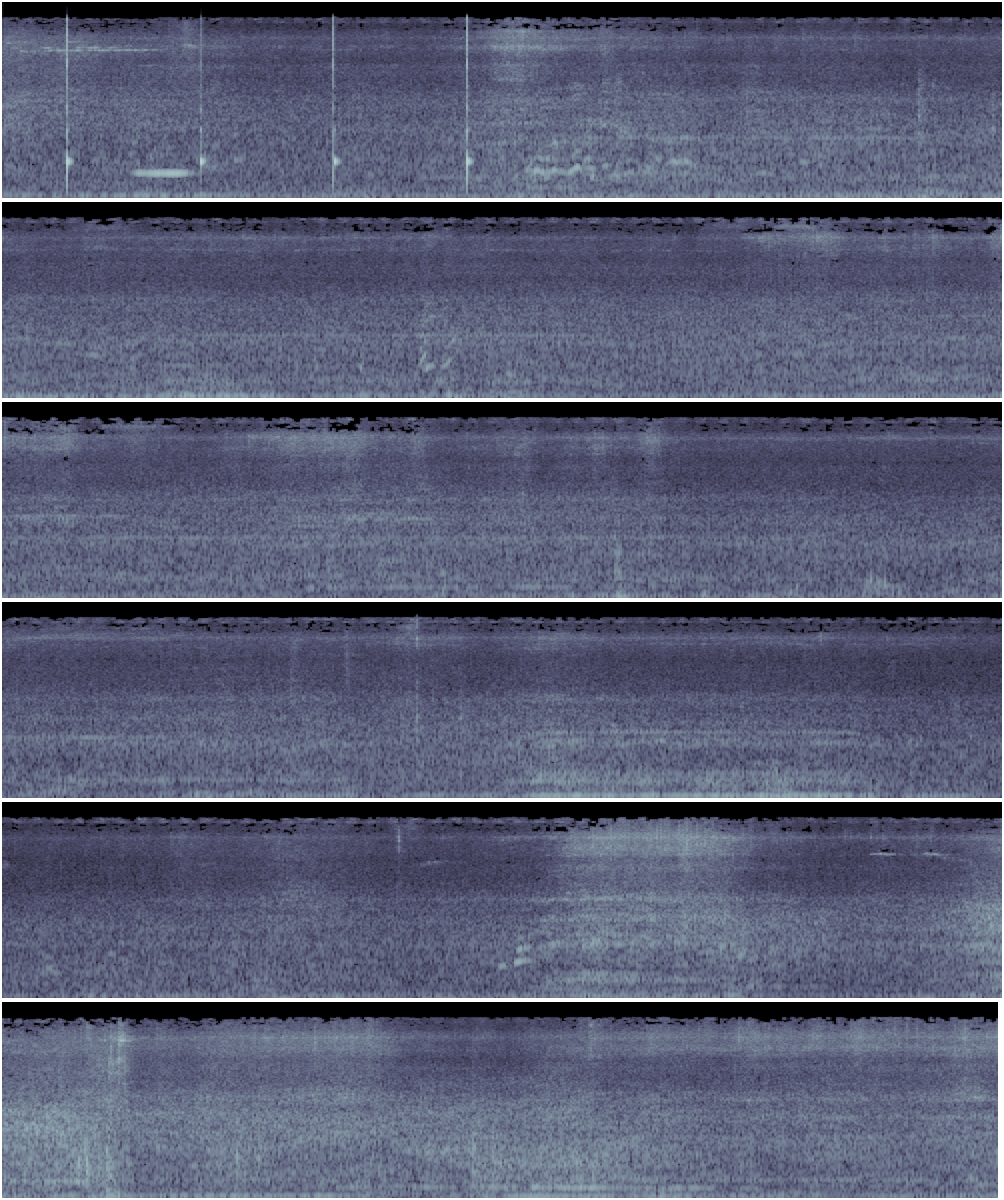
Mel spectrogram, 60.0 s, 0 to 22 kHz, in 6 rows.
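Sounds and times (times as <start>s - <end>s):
cars passing: 0.0s - 59.9s
low traffic rumble: 0.0s - 59.9s.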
